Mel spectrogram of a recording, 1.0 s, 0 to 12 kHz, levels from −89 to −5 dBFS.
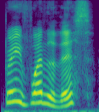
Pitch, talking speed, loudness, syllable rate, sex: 260 Hz, 180 wpm, -16 LUFS, 5.3 syllables/s, female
